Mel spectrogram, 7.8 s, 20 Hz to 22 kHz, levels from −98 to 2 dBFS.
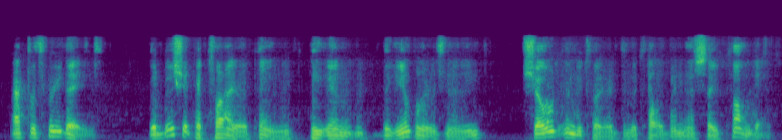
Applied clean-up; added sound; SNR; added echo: neural mask model DeepFilterNet 3.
